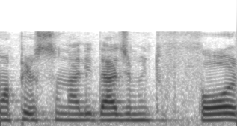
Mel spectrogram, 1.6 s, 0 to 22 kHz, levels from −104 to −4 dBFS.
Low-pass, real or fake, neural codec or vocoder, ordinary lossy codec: none; real; none; none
